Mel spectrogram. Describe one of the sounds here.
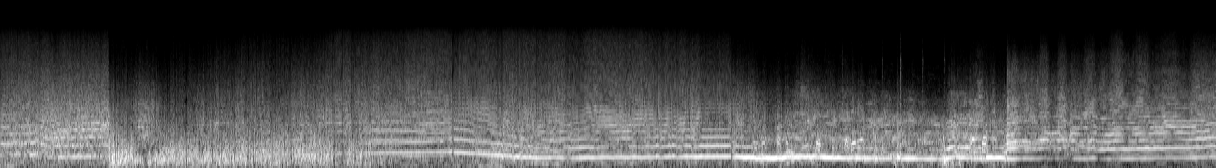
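A racing car engine roars and revs.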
